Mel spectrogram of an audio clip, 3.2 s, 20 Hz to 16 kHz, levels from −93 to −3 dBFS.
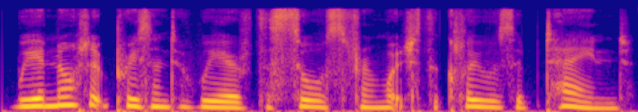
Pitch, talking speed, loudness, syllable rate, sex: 200 Hz, 280 wpm, -19 LUFS, 7.3 syllables/s, female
